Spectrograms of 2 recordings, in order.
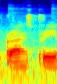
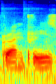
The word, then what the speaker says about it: Grands Prix: Because that's how it's pronounced, by the way, Grands Prix, not Grand Prix.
